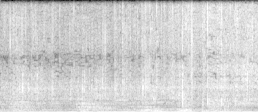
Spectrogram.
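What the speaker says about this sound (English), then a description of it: "This one medium fry till it turns to medium golden brown" Crab pieces frying in hot oil toward a medium golden brown for crab curry give a steady, dense sizzle, close and continuous throughout, with no voices.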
